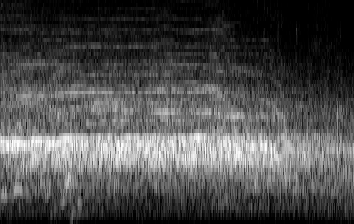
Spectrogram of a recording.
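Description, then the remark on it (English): A large crowd at an FFA event cheers and whoops loudly for the new state officer team in a dense, sustained roar of shouting and applause-like noise that holds steady for several seconds before easing off slightly at the end. “Let's hear it for this new state officer team.”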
